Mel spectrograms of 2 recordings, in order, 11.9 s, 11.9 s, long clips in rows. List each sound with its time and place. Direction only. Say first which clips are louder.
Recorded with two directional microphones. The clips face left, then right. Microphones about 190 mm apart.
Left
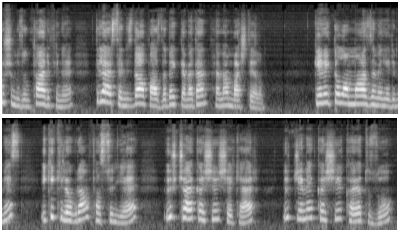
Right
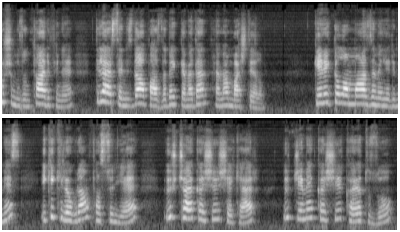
0.0 s a woman's voice: left 4 dB; 40° left (ahead or behind)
